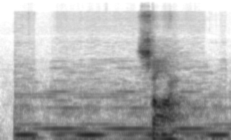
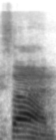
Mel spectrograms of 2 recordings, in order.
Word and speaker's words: Sahn: Sahn. Oh, Sahn. Okay, Sahn. It rhymes.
